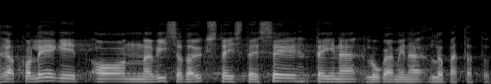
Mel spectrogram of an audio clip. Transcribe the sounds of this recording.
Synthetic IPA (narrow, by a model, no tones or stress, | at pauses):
he̞ɑd̪̥̚ko̞lːe̞ːɡ̥id̪̥o̞nviːsːɑd̪̥ɑykst̪e̞jst̪ːeːse̞ːt̪e̞jne̞luɡ̥eminelɤpːˑe̞t̪ːˑɑt̪ːˑud̪̥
